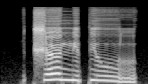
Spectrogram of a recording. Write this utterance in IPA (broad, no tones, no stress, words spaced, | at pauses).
t͡ʃœmʲə pʲul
